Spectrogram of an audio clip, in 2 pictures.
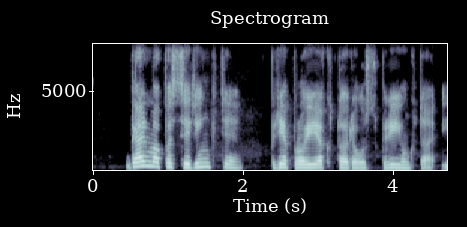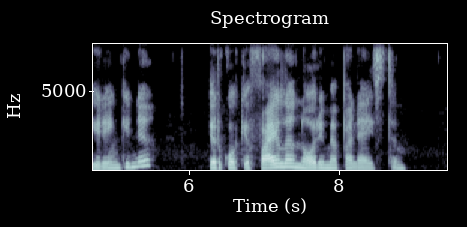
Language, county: Lithuanian, Panevėžys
